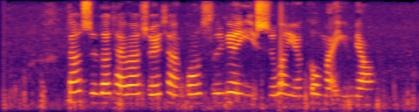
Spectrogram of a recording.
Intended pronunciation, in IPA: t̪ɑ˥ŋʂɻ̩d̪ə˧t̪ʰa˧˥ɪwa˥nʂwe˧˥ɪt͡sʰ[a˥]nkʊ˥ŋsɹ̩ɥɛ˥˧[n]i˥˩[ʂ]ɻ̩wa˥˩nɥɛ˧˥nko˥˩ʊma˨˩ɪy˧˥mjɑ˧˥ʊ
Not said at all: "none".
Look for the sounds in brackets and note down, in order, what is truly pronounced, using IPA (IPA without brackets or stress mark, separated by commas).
a˨˩, n, ʂ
